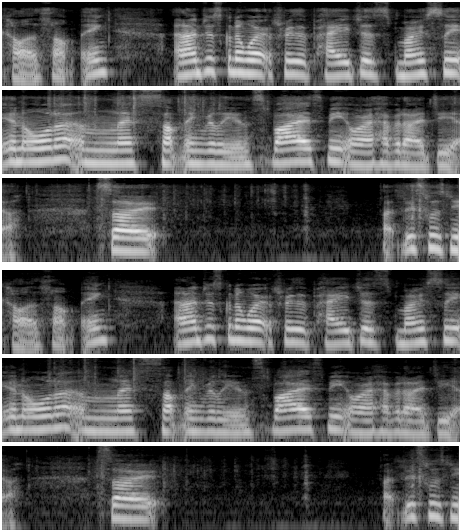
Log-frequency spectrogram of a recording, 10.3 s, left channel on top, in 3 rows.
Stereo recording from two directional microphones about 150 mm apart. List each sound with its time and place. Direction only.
0.0 s speech: 30° left (ahead or behind)
9.7 s speech: 35° left (ahead or behind)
